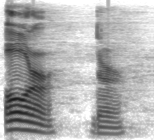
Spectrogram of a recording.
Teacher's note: Even though it finishes in consonant, vowel, consonant, you don't duplicate the letter, because in this case the word order has the emphasis at the beginning. You only duplicate when you finish in a tonic syllable that finishes in consonant, vowel, consonant.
